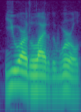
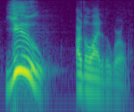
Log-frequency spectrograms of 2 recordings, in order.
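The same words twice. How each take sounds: First: The word 'you' carries no special stress. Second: The word 'you' is strongly stressed. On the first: The speaker calls it wrong. "it really wasn't him saying" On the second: The speaker calls it right. "It was more like"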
